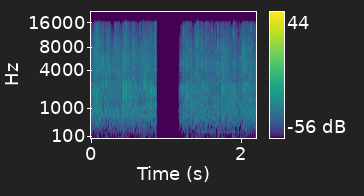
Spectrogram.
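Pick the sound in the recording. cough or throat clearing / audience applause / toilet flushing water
audience applause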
